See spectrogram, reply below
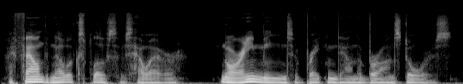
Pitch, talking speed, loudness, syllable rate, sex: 90 Hz, 180 wpm, -18 LUFS, 5.4 syllables/s, male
